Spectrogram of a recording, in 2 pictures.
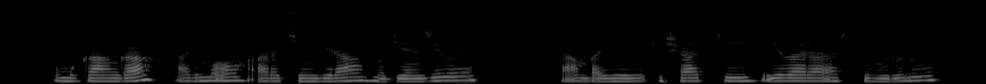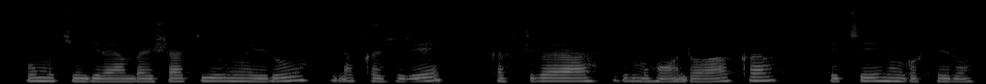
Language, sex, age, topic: Kinyarwanda, female, 25-35, health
